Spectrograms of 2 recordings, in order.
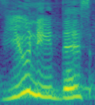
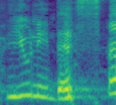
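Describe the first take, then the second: First: "You" punched louder; louder, emphatic "You need this"; stress on YOU. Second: Said in the usual way. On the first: Real, not acted. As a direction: hit "You" hard, pointing at the congregation. Repeats it to the congregation.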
